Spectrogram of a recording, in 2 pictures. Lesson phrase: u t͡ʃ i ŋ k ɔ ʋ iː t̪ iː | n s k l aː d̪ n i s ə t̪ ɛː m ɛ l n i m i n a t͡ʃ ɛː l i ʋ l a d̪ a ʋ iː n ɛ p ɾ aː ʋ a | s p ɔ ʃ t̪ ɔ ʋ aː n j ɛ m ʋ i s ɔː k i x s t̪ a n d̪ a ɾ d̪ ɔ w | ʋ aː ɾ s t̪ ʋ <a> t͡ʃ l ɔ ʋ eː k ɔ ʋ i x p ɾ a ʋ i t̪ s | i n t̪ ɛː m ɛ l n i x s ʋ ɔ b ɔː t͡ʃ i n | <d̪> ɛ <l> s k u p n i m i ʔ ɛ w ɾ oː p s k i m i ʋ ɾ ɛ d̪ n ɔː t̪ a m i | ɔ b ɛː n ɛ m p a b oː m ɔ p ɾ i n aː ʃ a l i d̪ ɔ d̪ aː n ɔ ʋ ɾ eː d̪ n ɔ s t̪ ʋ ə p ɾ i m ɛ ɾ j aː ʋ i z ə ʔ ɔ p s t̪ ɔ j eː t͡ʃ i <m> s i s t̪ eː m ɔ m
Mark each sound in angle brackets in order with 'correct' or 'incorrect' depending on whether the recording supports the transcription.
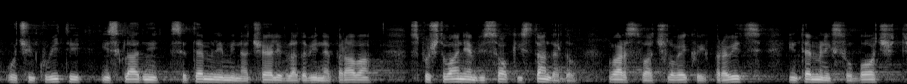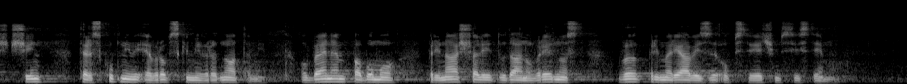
correct, incorrect: t̪, incorrect: ɾ, correct

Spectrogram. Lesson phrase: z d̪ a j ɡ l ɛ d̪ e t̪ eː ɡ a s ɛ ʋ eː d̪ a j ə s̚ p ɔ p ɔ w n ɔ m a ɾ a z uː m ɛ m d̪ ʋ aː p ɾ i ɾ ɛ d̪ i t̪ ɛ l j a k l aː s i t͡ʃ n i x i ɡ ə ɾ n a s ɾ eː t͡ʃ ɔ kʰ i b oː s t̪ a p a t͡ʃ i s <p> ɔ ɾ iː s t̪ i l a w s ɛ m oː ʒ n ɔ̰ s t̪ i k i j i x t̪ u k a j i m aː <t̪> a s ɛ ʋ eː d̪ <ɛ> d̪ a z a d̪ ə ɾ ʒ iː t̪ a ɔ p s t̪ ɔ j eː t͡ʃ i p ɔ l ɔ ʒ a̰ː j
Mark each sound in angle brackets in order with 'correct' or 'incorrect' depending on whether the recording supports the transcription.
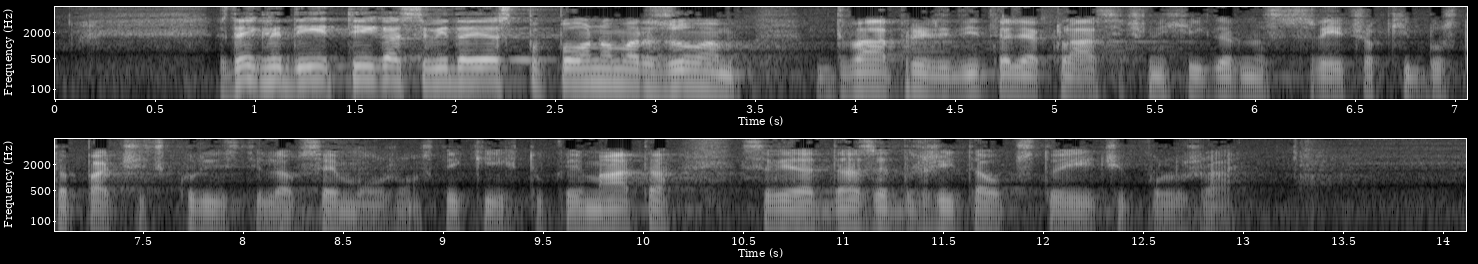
incorrect: k, correct, incorrect: a

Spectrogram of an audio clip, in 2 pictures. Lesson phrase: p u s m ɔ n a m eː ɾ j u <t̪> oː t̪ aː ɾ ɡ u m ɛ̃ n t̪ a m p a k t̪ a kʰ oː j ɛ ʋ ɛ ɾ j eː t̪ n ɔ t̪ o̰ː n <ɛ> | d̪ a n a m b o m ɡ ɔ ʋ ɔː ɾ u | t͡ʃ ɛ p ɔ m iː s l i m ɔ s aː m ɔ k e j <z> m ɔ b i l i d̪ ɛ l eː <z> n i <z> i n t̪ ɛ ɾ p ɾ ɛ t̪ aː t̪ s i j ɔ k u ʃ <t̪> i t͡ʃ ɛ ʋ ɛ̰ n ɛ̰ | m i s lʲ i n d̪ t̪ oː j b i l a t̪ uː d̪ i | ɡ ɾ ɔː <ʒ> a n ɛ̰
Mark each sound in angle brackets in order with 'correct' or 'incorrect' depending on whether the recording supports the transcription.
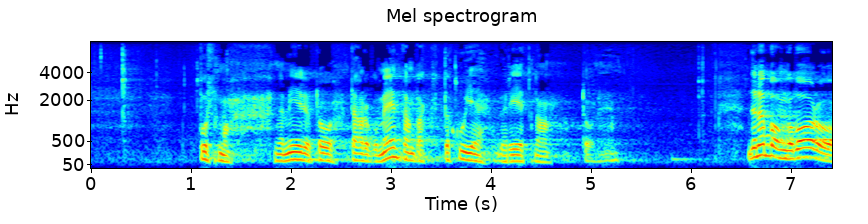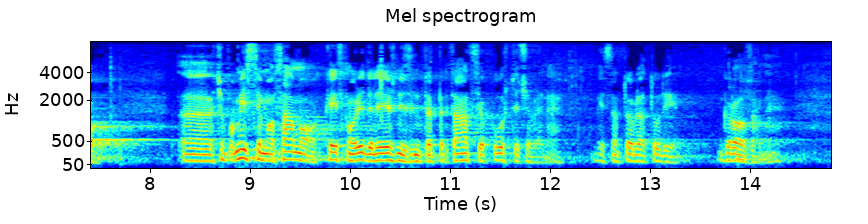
correct, correct, incorrect: s, incorrect: ʒ, correct, correct, incorrect: z

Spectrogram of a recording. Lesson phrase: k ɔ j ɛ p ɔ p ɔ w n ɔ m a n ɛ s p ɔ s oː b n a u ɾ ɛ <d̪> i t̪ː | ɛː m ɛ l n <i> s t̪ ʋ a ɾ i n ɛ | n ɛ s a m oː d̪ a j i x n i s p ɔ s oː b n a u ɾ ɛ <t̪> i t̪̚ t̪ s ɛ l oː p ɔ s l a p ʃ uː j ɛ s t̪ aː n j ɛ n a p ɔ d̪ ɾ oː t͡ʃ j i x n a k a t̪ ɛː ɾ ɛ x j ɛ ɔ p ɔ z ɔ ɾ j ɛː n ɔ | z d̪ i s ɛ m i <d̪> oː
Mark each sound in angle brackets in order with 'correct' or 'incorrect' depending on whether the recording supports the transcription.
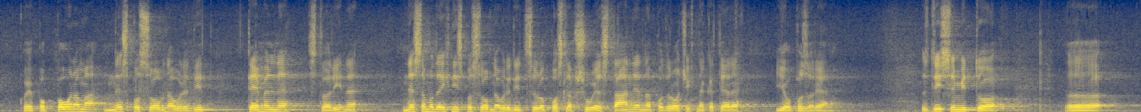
correct, incorrect: ɛ, incorrect: d̪, incorrect: t̪

